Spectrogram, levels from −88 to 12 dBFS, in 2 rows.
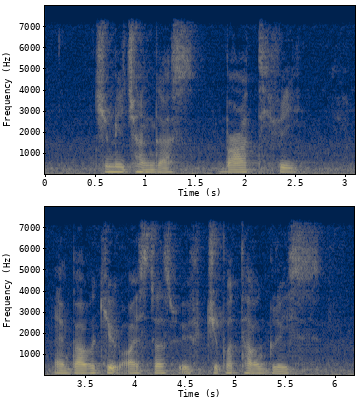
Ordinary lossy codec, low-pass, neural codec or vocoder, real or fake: none; 7.2 kHz; codec, 16 kHz, 16 kbps, FunCodec, trained on LibriTTS, 50 frames a second; fake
